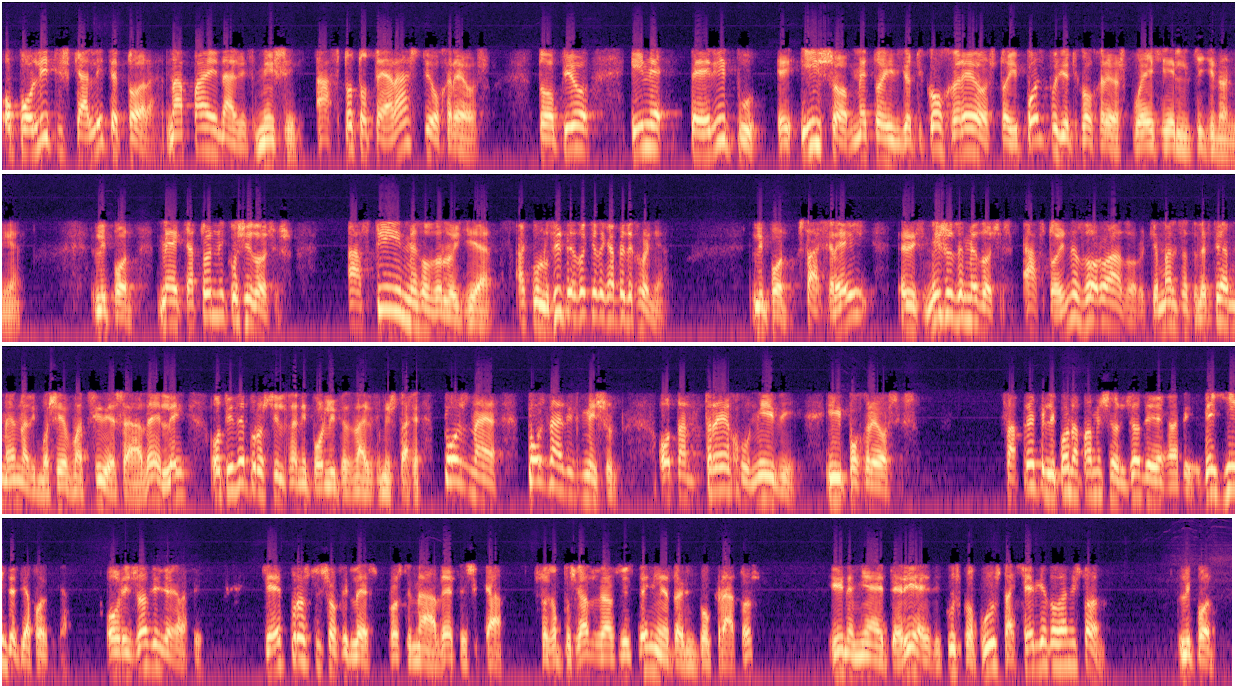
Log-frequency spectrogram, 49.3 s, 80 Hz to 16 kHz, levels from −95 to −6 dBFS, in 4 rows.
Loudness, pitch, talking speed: -13 LUFS, 135 Hz, 150 wpm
